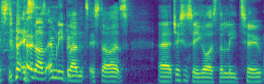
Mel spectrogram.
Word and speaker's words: Jason Segel: Because that's not how he's pronounced. He's pronounced Jason Segel. – As in, like, the bird.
